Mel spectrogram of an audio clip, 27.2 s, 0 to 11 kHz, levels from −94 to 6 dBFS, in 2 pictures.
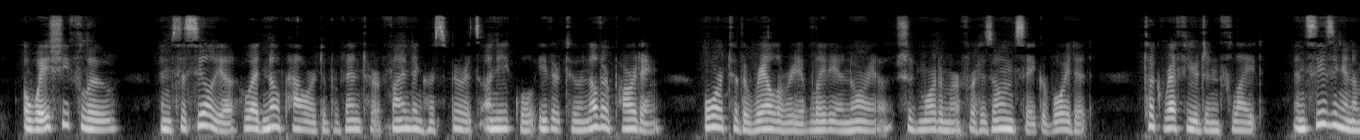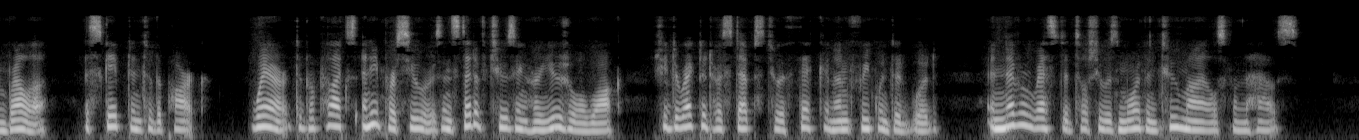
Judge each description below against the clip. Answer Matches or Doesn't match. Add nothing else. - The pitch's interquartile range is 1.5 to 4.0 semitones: Matches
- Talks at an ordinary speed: Matches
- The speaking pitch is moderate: Matches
